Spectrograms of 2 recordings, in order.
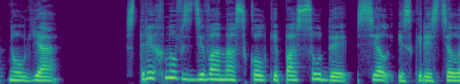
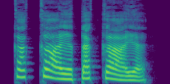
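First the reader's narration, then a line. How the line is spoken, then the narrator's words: Cartoonish voice, snapping. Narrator (Russian): исказив голос до мультяшного, огрызнулся он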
